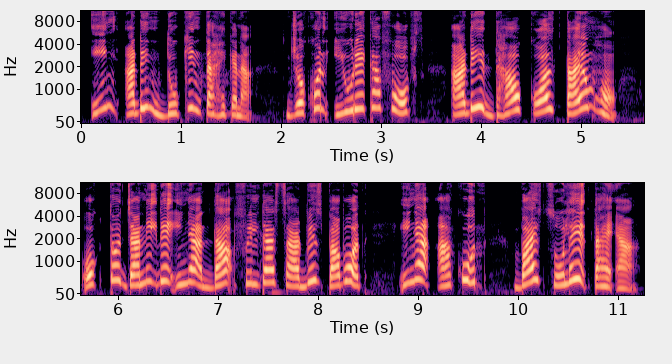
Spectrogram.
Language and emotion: Santali, angry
